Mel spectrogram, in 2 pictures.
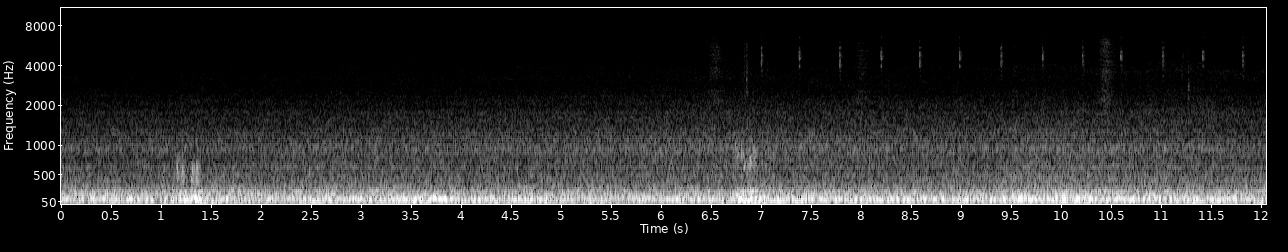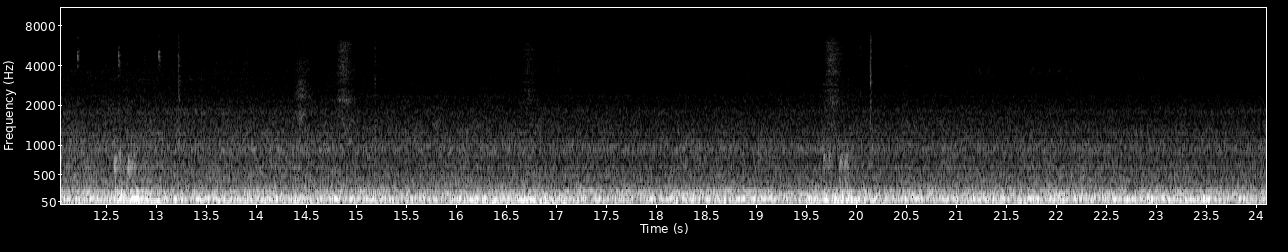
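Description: A car engine and road noise rumble low and steadily.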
